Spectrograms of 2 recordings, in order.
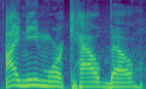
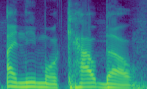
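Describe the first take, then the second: First: Said in the usual way. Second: I Need More Cowbell as a famous quote, punchy; movie-line delivery. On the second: Shown as a demonstration. Host redoes beer name as the famous sketch line. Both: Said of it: "Or hold on".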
